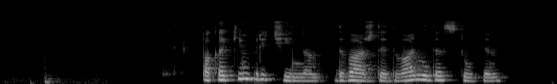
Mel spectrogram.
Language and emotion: Russian, neutral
